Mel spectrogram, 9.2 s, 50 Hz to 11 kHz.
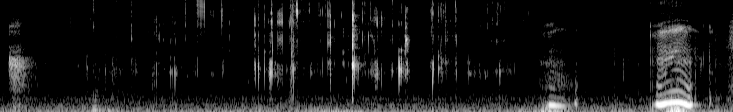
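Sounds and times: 
chewing peach-flavoured gum: 0.9 - 6.8.

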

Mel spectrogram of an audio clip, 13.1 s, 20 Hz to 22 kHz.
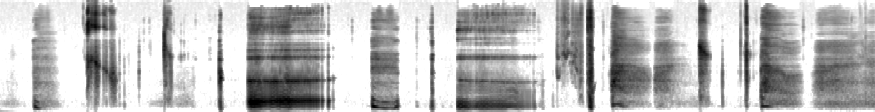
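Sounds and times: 
wet mouth clicks and smacks: 1.3 - 1.8, 8.4 - 9.0, 10.5 - 11.3
person burping: 3.7 - 5.0, 6.9 - 8.0.

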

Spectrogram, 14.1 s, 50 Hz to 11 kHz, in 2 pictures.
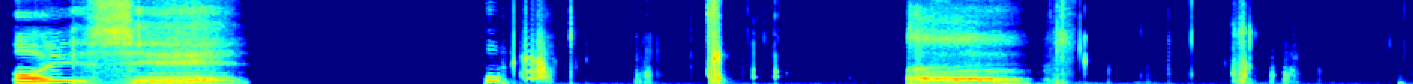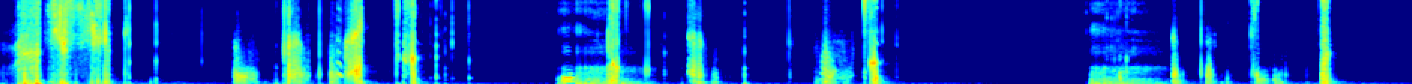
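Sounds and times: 
speech: 0.2 - 1.2
breathy sighs: 0.6 - 1.2
wet intimate kissing with tongue: 2.5 - 3.9, 5.2 - 9.4, 10.0 - 11.6, 12.9 - 13.8.

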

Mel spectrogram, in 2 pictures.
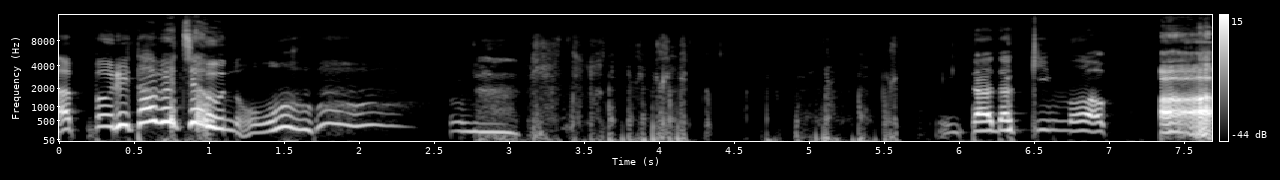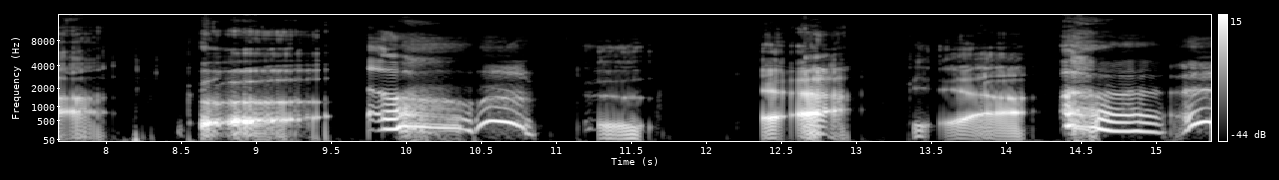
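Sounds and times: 
speech: 0.0 - 2.0, 2.6 - 3.6, 5.9 - 11.7, 12.4 - 15.3
loud croaking and gurgling burps: 7.4 - 10.5, 11.2 - 11.7, 12.4 - 15.0.

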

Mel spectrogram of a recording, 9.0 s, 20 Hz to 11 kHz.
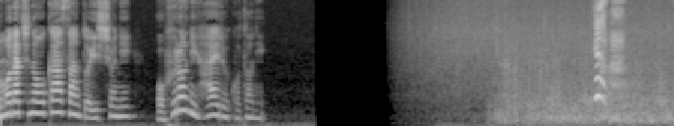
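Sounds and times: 
speech: 0.0 - 3.6
heavy rain: 5.2 - 8.9
thunder during heavy rain: 6.5 - 8.9.

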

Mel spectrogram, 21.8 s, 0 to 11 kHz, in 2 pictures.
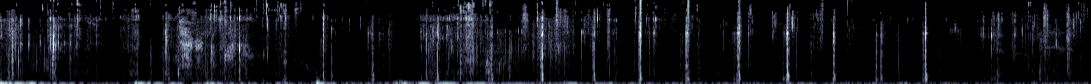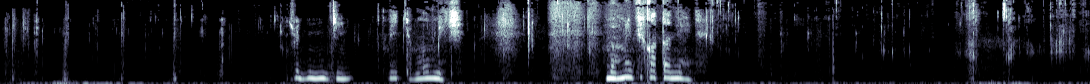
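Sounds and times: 
person chewing a chewy mushroom: 0.0 - 21.8
speech: 13.9 - 16.0, 17.0 - 18.0.

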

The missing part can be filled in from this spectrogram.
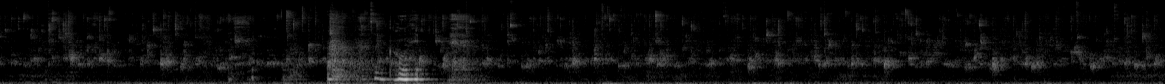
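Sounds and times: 
water sloshing in a bathtub while someone is washed: 0.0 - 11.6
speech: 3.9 - 4.4.

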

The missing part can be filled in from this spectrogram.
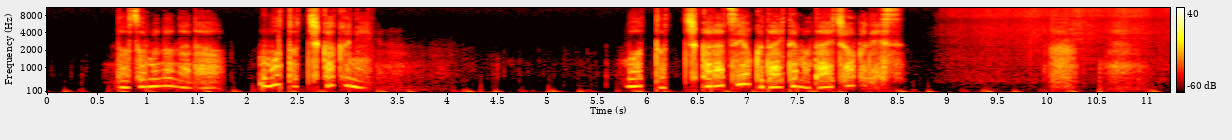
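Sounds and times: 
heartbeat: 0.0 - 11.2
speech: 0.7 - 3.4, 5.8 - 8.5
soft breathy whooshes: 9.2 - 11.2.

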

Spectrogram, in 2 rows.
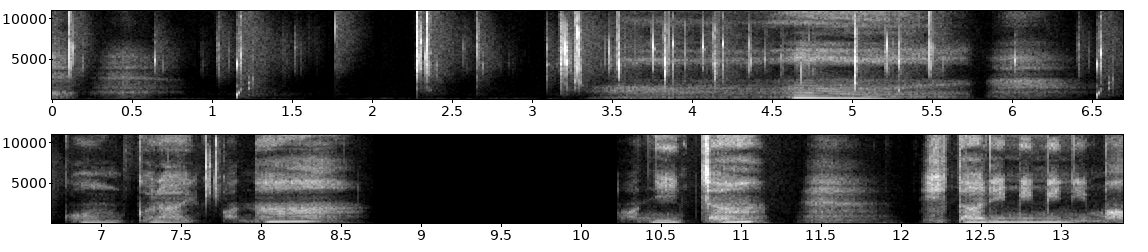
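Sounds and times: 
cold water putty squishing and being kneaded in a palm: 1.0 - 1.5, 2.3 - 5.6, 7.6 - 7.8
speech: 10.4 - 11.2, 12.2 - 13.3.

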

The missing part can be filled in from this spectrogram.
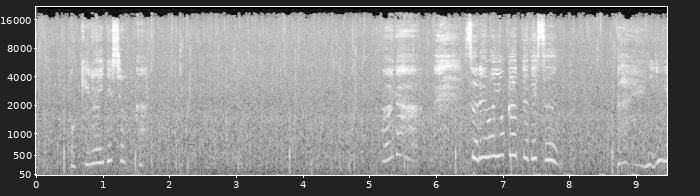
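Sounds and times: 
rain pattering on a hard surface: 0.0 - 9.4
speech: 0.7 - 1.8, 5.2 - 8.0, 8.7 - 9.4.

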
